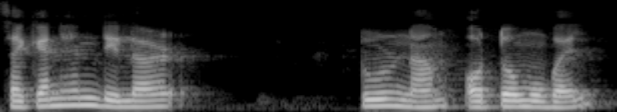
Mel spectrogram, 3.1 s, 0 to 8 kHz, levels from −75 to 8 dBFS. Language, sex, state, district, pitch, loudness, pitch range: Assamese, male, Assam, Sonitpur, 155 Hz, -15 LUFS, 145-170 Hz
